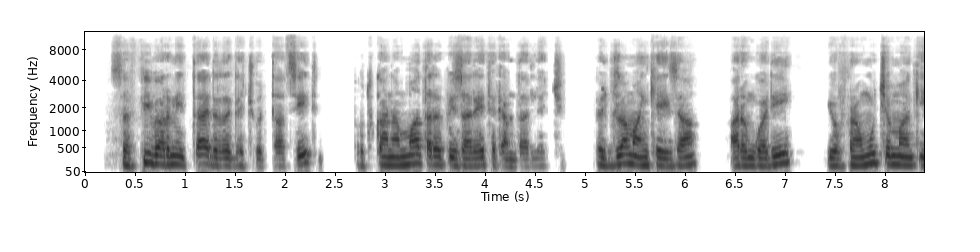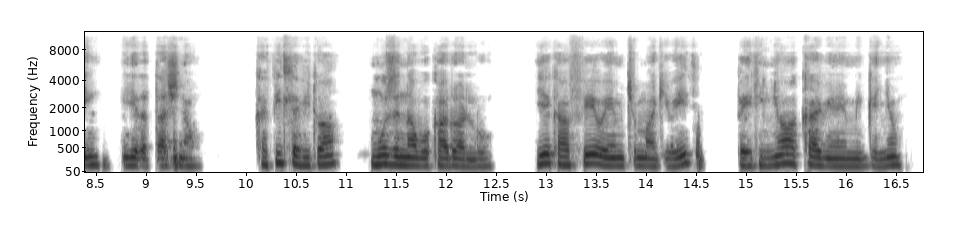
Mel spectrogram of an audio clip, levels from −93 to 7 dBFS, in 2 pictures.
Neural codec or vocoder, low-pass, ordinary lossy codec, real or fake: none; 10.8 kHz; AAC, 48 kbps; real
